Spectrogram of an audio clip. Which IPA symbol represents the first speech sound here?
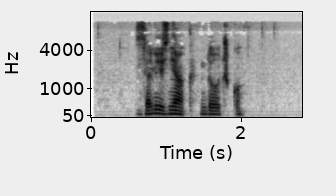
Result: z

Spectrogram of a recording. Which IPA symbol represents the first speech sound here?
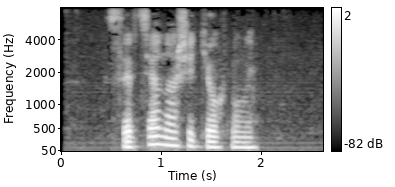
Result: s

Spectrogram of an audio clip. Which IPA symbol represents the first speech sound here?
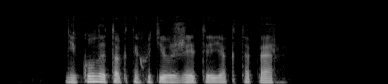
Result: nʲ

